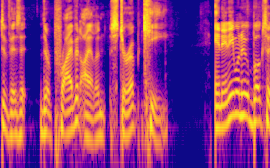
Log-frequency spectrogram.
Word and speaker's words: Stirrup Cay: If you take a cruise to the Bahamas, you know, they have their own private island, Stirrup Cay or Stirrup Key. – Stirrup K. – Well, it's spelled C-A-Y, but they usually say key.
